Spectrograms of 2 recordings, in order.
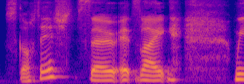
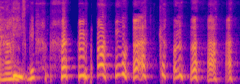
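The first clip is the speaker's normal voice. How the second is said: higher and louder, laughing through it; 11 semitones higher, 8 dB louder than usual. Real, not acted. Actress joking to interviewer about accent homework, laughing. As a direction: giggle the words out, half embarrassed.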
